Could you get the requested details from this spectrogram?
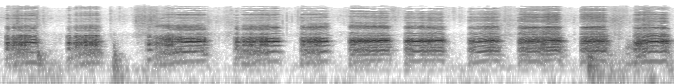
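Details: Chicken in a coop, recorded with a GoPro inside: a steady run of about a dozen loud harsh squawking notes, each roughly a third of a second long, repeated almost twice a second.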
